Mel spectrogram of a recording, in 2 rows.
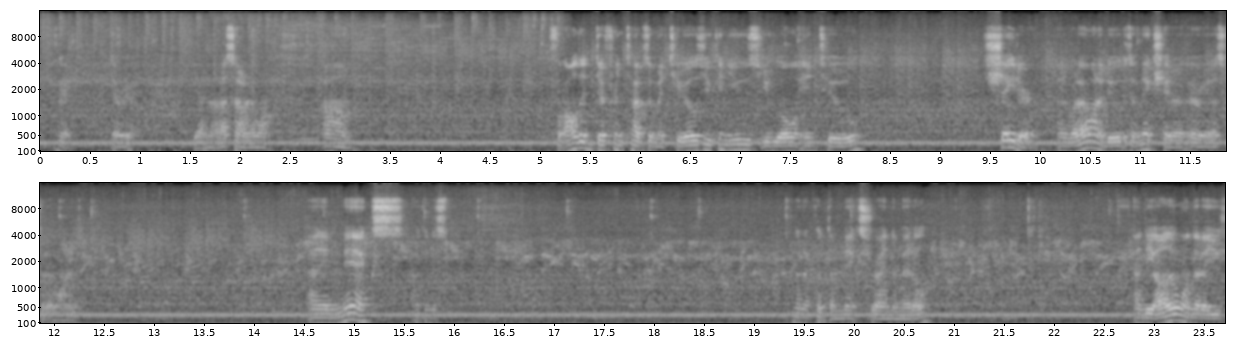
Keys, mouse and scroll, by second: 1.9 click, 2.6 click, 3.3 KP_4, 3.9 Delete, 5.4 click, 7.7 click, 12.1 click, 13.1-13.9 scroll down 4, 13.9 click, 13.9-14.3 scroll down 1, 20.0 click, 20.8-21.5 scroll up 4, 21.5 shift+middle click, 22.5 right click.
